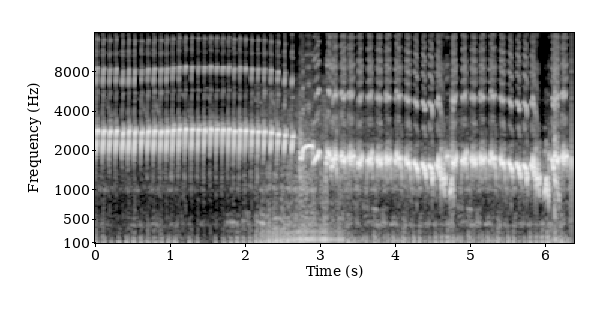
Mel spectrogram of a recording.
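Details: Long rolling trill (ngerol) from a Bornean white-rumped shama, F2 captive-bred, played to provoke other shamas into singing: an even, rapid roll for two seconds, then a brief rising whistle and a lower, wavering trill, with low pulsing thumps beneath.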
